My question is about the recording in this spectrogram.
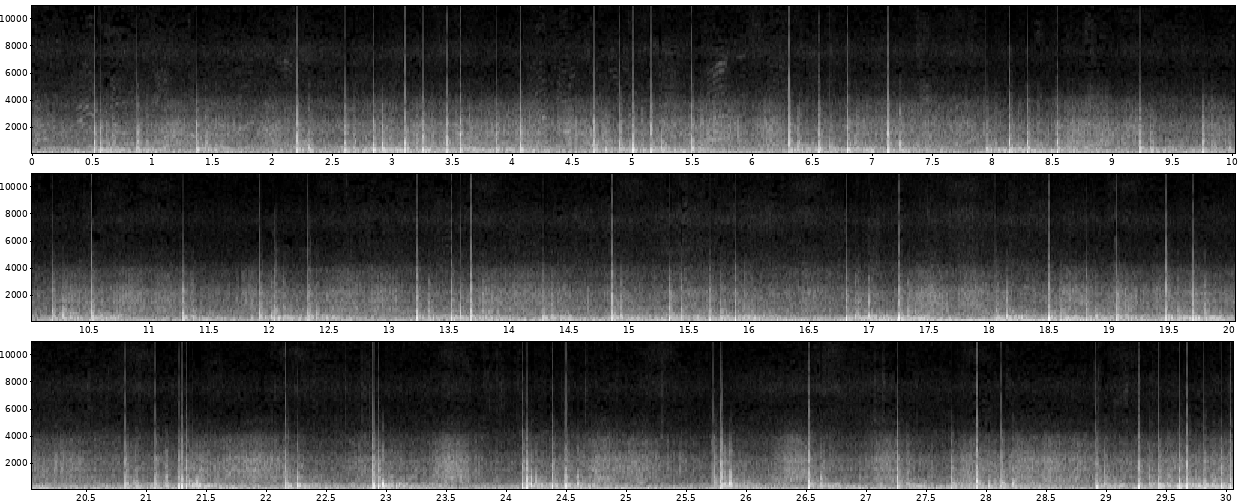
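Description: Small aerial firework shells bursting one after another, a continuous string of sharp bangs and crackles several times a second, over a background murmur of voices.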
